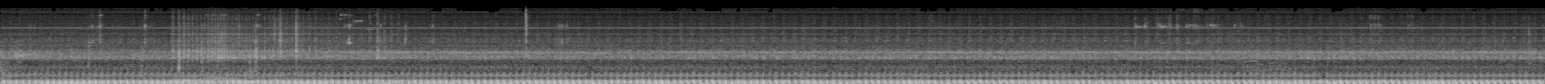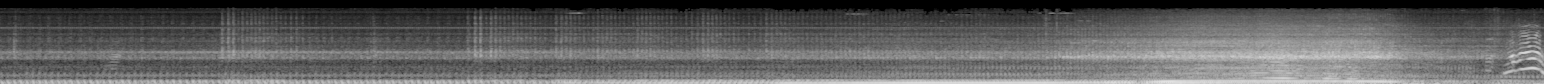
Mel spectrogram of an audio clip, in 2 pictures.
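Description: ATV engines idling with a steady low rumble. About two-thirds of the way in they grow louder and rev up and down as the stuck quad is pulled out on a tow strap by another ATV.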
